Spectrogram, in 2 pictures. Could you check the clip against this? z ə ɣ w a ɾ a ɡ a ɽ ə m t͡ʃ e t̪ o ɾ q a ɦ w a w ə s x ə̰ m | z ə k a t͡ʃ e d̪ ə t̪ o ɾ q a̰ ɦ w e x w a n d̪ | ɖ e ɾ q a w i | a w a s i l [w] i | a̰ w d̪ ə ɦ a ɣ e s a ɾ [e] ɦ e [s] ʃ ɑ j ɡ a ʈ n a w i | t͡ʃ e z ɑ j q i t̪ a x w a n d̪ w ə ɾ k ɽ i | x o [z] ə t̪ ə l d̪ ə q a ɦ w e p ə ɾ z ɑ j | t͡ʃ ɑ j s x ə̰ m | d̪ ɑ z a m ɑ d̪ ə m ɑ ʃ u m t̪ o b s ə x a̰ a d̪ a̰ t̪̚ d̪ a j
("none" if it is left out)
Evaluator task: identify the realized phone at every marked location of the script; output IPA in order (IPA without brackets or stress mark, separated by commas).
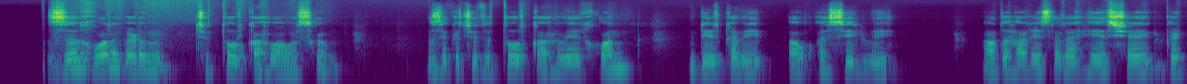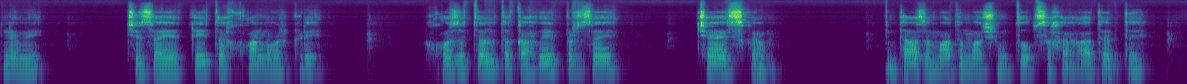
w, a, s, z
